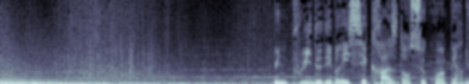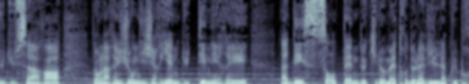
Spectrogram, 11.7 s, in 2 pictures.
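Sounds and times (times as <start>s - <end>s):
bomb explosion: 0.0s - 4.6s
low rumble: 0.0s - 4.6s
speech: 3.4s - 11.7s.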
